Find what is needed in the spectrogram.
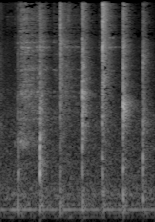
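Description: A series of short, sharp clicks, about three a second, over a faint steady low hum.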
